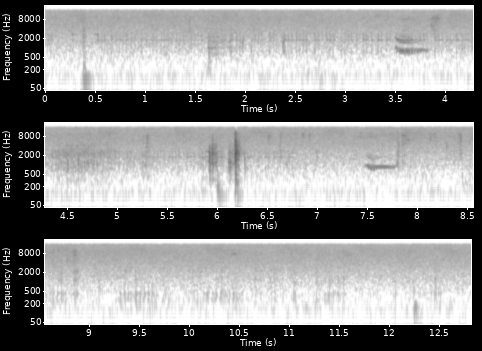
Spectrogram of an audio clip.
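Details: Siamese Snowshoe kittens nursing indoors: a soft, steady low purr runs throughout, broken by a few brief, faint tonal squeaks and a sharp click near the middle.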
